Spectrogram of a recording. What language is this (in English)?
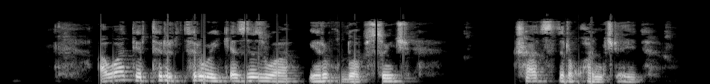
Abaza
